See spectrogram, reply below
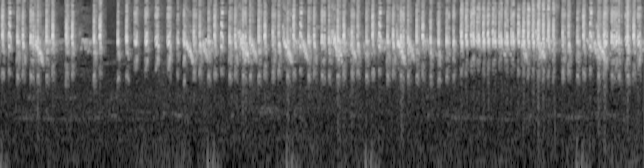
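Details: Eurasian tree sparrows fighting, recorded as a master sound for training magpie robins: dense, rapid chirps and descending tweets packed together high in pitch, with only brief gaps, continuing without pause.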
